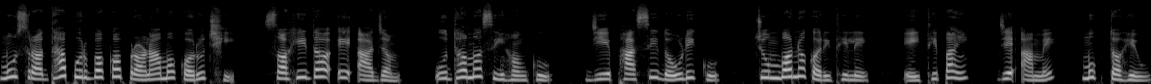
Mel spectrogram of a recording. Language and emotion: Odia, neutral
